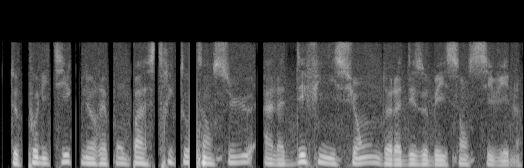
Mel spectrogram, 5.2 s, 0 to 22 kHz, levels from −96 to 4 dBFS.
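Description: The speech was likely quantized to very few levels and rounded without dither, pointing to about 6 bits. This is low bit depth without dither: grainy distortion that tracks the speech, with error only about 25 dB below the signal.

From 1.90 to 2.07 s, packet loss on an ADPCM call leaves an 80 ms hard-edged hole of silence. The desynchronized decoder then brings speech back with brief distortion.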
